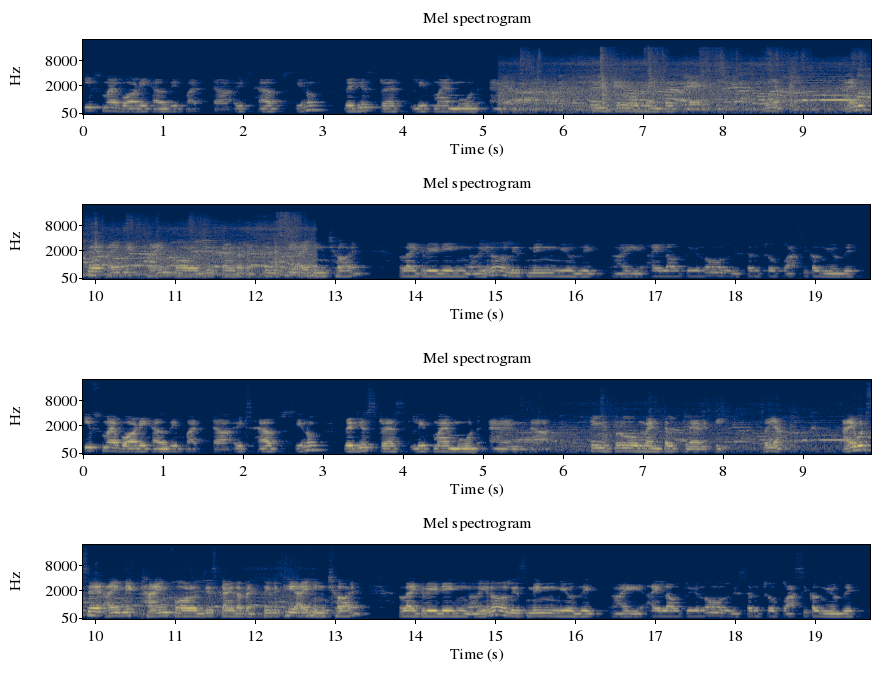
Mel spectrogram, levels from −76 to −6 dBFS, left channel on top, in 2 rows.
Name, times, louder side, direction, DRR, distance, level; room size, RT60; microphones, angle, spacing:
voice 1, 0.0-5.9 6.3-8.1 8.5-19.5, right 5 dB, 85° right, 0.6 m, -29 dB
sound 1, 5.2-12.8, left 8 dB, 75° left, 0.3 m, -34 dB
6.2 x 4.4 x 4.3 m
head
